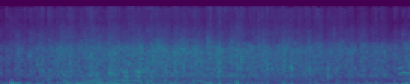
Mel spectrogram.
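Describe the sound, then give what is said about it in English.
A steady burst of audience applause for two presenters, many hands clapping densely and evenly at a fairly loud level for several seconds. “Guys, give these two a round of applause.”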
